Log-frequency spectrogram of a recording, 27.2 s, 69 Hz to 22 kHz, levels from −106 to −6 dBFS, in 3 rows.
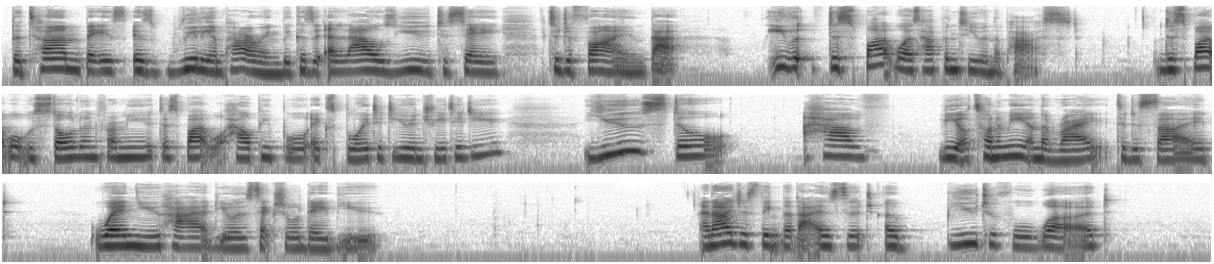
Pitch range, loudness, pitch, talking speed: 175-220 Hz, -33 LUFS, 200 Hz, 150 wpm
